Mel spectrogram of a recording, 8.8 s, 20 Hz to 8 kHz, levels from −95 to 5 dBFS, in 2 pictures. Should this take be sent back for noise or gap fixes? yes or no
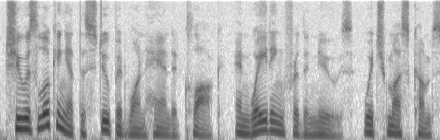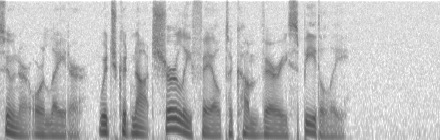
no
